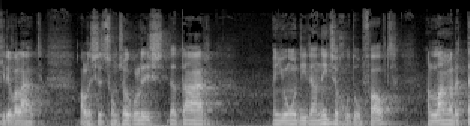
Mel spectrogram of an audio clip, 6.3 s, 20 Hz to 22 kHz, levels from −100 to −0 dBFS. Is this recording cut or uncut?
uncut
